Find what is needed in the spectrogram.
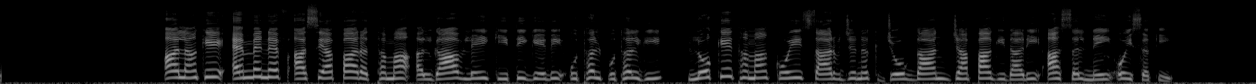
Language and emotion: Dogri, neutral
